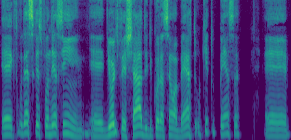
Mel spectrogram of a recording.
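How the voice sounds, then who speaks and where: A man's voice: a little high, normal speed, darkish tone, dry recording. A man hosting a podcast, asking questions hesitantly with many fillers. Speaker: podcast host. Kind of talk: podcast interview.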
